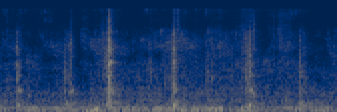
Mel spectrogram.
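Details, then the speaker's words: Fiat Multipla with a clatter when shifting, driveline turned by hand: faint single clacks roughly every half second from free play; owner unsure whether it comes from the gearbox or the driveshaft joint, cause unconfirmed. "das hört sich eigentlich so an als wäre es nur im Getriebe drin ne du kommst aus dem Dings hier aus dem Gelenk"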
